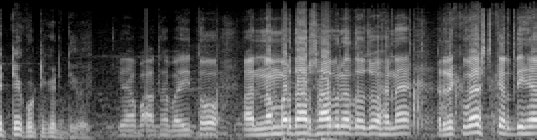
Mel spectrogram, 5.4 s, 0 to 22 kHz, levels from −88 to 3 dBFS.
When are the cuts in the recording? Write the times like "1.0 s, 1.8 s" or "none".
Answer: none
